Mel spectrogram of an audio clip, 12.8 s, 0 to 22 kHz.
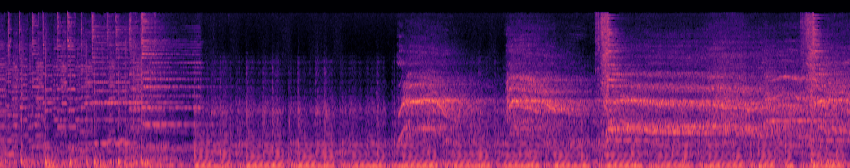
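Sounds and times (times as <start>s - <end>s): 
folk-punk song: 0.0s - 12.7s
heavy driving bass line: 0.0s - 12.7s
piercing vocal shrieks: 5.9s - 12.7s.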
